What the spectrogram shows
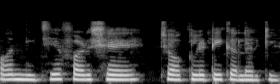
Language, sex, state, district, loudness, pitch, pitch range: Urdu, female, Uttar Pradesh, Budaun, -14 LUFS, 225 Hz, 220-230 Hz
